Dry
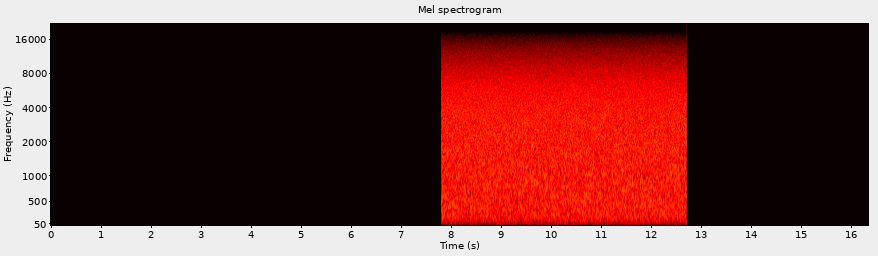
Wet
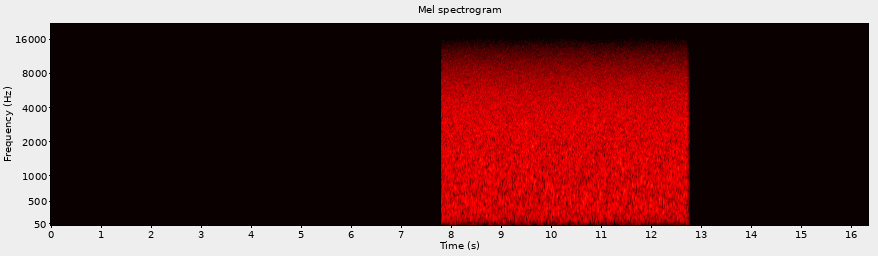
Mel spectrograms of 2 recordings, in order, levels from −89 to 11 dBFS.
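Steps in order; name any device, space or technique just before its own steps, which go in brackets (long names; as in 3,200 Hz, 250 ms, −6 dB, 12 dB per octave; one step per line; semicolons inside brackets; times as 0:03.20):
double-tracked vocal (double-tracking delay 34 ms −4.5 dB; chorus effect 2.4 Hz, delay 15.5 ms, depth 3.7 ms)
level −7.5 dB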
